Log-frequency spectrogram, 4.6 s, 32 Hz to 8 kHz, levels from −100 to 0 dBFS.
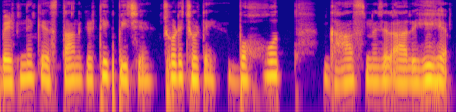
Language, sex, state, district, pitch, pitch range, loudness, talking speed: Hindi, male, Jharkhand, Ranchi, 155 Hz, 150-170 Hz, -18 LUFS, 155 wpm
